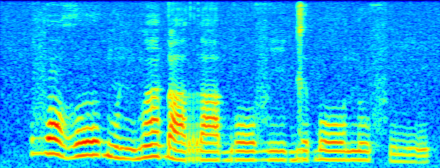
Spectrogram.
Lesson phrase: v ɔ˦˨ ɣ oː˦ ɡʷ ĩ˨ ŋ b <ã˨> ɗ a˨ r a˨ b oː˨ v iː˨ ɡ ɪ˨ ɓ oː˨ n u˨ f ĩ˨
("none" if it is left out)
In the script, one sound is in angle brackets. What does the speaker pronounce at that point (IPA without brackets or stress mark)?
ã˦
